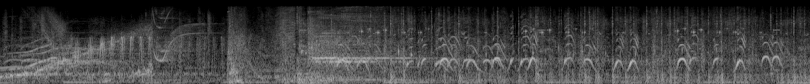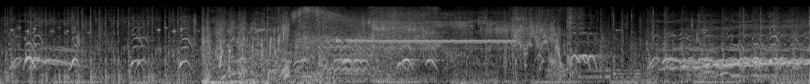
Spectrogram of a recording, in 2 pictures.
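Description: Upbeat game music plays with a steady, bouncy beat.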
